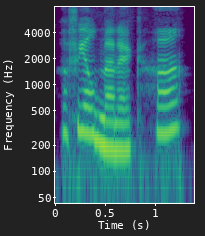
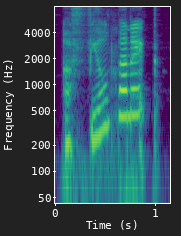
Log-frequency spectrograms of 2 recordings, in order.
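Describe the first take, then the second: First: Teasing, grinning "field medic, huh"; amused with a grin. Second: High, rising disbelief; surprised question. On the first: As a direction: smile through it, teasing. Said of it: "he said with a grin". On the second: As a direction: ask it in surprise, with a high rise on "medic". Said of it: "Oh, come on". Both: Acted.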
